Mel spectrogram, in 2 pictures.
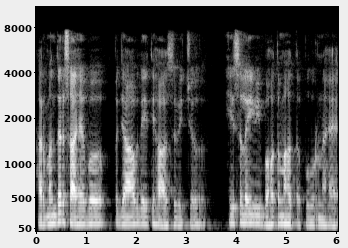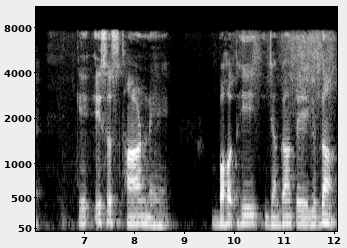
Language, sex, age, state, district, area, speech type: Punjabi, male, 45-60, Punjab, Barnala, urban, spontaneous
